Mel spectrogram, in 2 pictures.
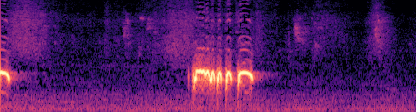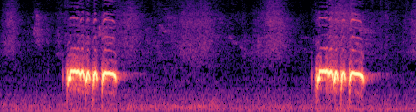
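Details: Zebra dove singing vigorously: a bright stepped cooing phrase of quick notes, about half a second long, repeated three times roughly every two and a half seconds over a quiet background.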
